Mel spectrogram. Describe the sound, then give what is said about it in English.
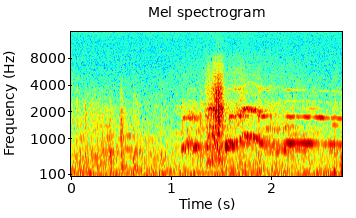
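A rooster crows once in a long, drawn-out call that rises sharply then holds and trails off, over a faint background hiss. “The one of the chicken. You got chicken?”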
